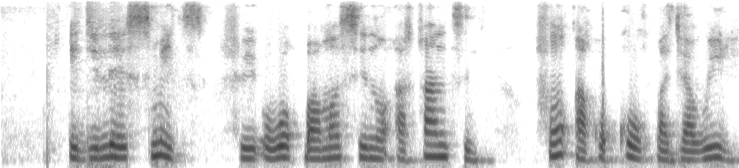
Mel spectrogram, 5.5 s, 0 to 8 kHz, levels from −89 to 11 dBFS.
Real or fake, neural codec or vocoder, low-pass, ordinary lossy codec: real; none; 7.2 kHz; Opus, 16 kbps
